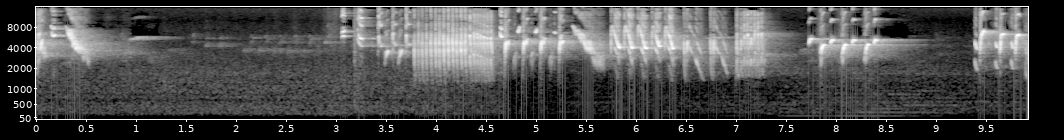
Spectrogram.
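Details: European goldfinch: a downslurred note, a long quiet gap, then a lively stretch of fast twittering with a buzzy rasping burst, liquid slurred phrases and a final flurry of chirps.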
